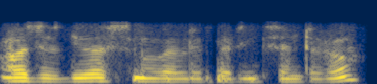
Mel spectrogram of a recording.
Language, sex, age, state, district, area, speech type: Nepali, male, 30-45, West Bengal, Jalpaiguri, urban, conversation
